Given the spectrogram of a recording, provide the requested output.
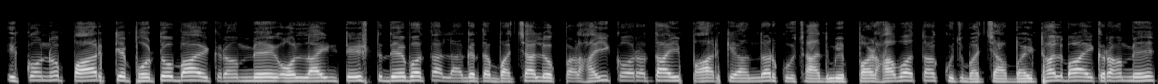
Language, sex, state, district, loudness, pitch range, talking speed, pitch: Bhojpuri, male, Jharkhand, Sahebganj, -15 LUFS, 150-180 Hz, 165 wpm, 165 Hz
